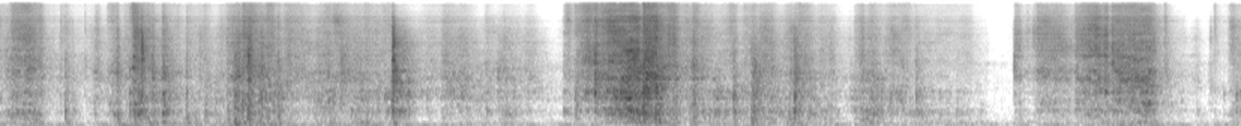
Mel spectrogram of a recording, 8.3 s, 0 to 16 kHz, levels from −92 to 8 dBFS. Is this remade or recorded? remade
